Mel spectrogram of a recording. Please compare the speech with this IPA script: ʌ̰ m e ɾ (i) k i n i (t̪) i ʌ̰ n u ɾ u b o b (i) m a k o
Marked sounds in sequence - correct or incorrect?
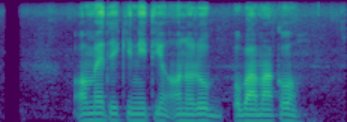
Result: correct, correct, incorrect

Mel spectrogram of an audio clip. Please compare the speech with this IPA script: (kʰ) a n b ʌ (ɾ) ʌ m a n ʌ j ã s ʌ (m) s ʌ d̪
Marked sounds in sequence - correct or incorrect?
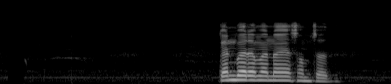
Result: incorrect, correct, correct

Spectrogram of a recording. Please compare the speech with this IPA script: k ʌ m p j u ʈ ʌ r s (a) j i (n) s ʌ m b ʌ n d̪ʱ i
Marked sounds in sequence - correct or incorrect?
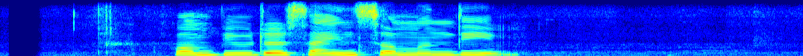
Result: correct, correct

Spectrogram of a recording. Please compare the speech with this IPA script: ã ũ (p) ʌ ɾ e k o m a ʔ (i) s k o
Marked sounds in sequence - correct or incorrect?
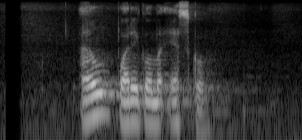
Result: correct, incorrect

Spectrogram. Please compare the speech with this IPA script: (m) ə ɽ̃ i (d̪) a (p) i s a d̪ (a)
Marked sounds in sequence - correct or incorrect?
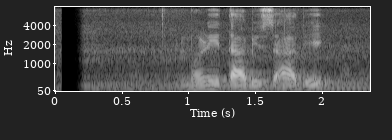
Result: correct, incorrect, incorrect, incorrect

